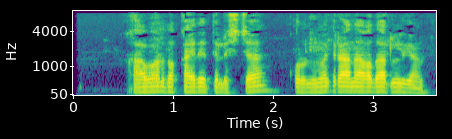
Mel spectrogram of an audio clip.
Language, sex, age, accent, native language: Uzbek, male, 18-24, Farg'ona, Uzbek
